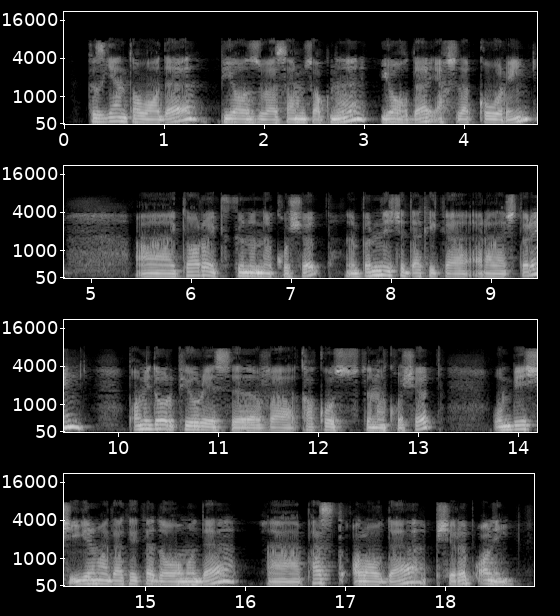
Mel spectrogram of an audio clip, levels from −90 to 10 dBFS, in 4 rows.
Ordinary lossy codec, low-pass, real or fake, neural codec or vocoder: AAC, 24 kbps; 10.8 kHz; real; none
